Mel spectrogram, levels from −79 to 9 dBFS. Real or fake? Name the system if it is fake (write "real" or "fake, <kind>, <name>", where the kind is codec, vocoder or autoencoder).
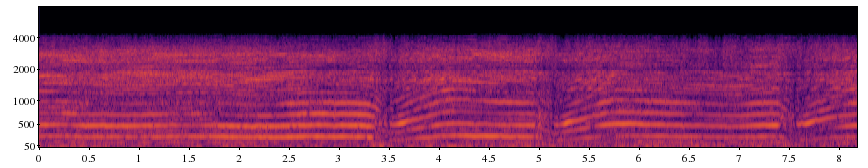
fake, vocoder, BigVGAN v2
